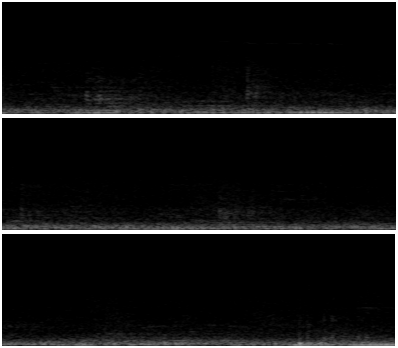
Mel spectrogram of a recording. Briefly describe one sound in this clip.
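Bare feet thud and shuffle on foam mats.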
